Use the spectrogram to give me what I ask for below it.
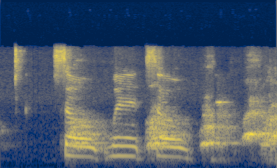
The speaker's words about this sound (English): sorry about my dogs going off. The UPS man is out there or something.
